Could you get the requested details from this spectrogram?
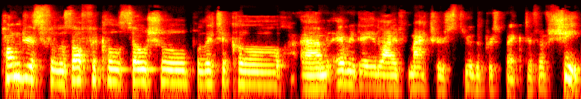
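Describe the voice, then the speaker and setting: Speaking with a Swiss accent, a man uses lively intonation at a fairly high pitch. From Switzerland. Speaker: organizational consultant and speaker. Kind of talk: presentation talk.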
